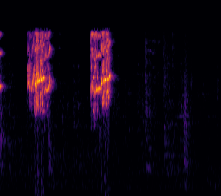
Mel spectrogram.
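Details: ['Rosy-faced lovebird, a pet parrot, giving two harsh, buzzy chirps about a second apart, each lasting half a second, with quiet between.']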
